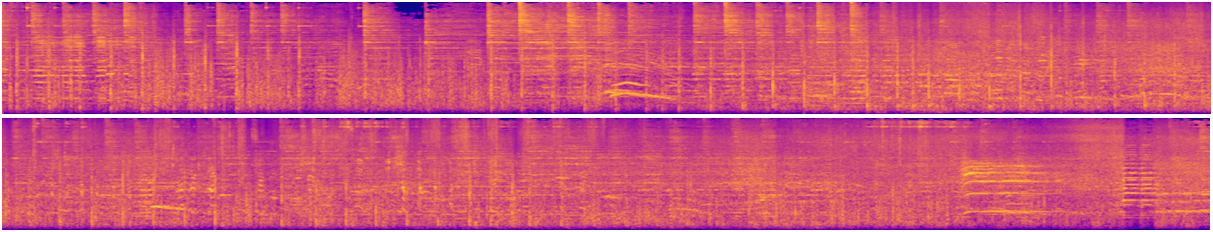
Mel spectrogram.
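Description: Street carnival procession racket: drumming and clattering throughout, with voices calling out, and a short horn-like toot near the end.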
